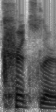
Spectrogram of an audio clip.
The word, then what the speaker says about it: Koestler: Kurtzler is how you say it.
